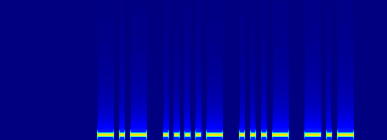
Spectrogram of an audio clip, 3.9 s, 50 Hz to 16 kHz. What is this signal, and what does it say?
Morse code, heard as a keyed tone, about 22 wpm, 700 Hz. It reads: K4VK
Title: USA Call Signs - 4 Characters - 22wpm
